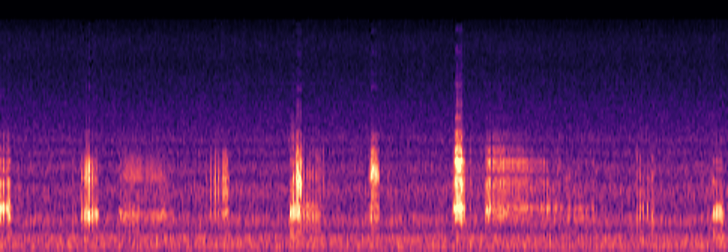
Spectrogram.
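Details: Rana tagoi, Tago's brown frog, in the wild near a gorge at Kamo River, Itoshima, Fukuoka, Japan, in April: sharp clucking croaks every second or so, some followed by a softer trailing purr, with flowing water behind.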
